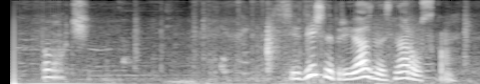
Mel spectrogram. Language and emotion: Russian, neutral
